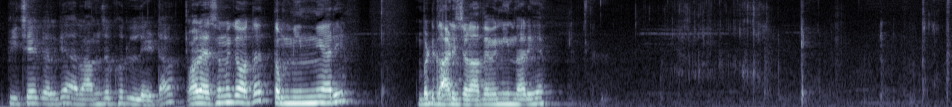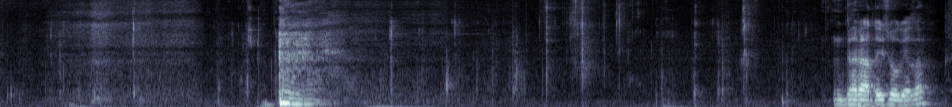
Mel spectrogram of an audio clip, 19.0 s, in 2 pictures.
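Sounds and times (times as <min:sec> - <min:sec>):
chewing with wet clicks: 0:05.6 - 0:10.2, 0:11.7 - 0:12.2, 0:13.3 - 0:17.9.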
